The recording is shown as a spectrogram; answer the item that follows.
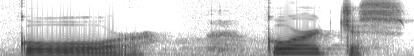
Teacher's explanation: the first syllable is the long or sound like floor and more · The stress is on the first syllable.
